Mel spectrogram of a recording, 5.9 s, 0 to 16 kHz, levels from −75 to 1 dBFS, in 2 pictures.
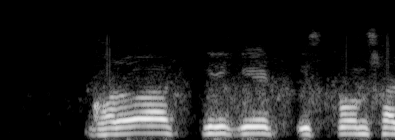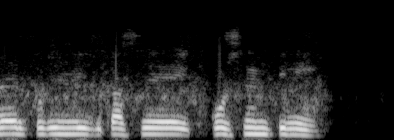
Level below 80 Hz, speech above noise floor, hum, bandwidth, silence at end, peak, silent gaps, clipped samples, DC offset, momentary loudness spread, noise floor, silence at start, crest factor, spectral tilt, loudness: -54 dBFS; 61 dB; none; 6.6 kHz; 0.6 s; -2 dBFS; none; under 0.1%; under 0.1%; 6 LU; -73 dBFS; 0.65 s; 12 dB; -10.5 dB/octave; -13 LUFS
